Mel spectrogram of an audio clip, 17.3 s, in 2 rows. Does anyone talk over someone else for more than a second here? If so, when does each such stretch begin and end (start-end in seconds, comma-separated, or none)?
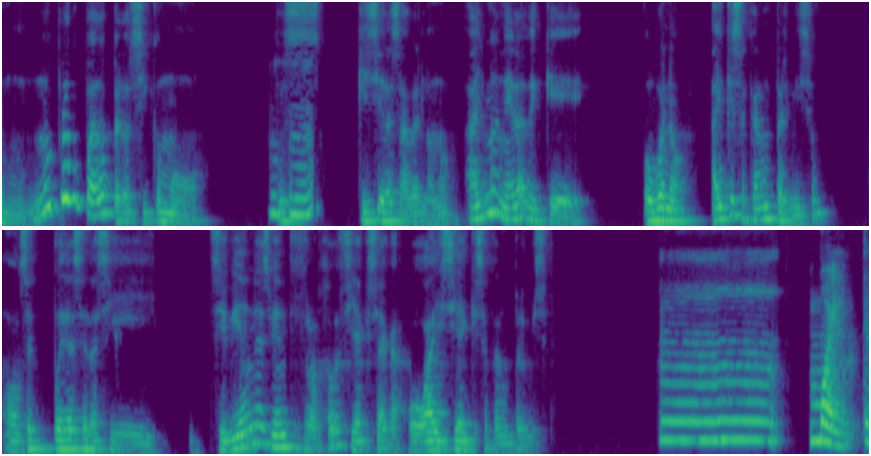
none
